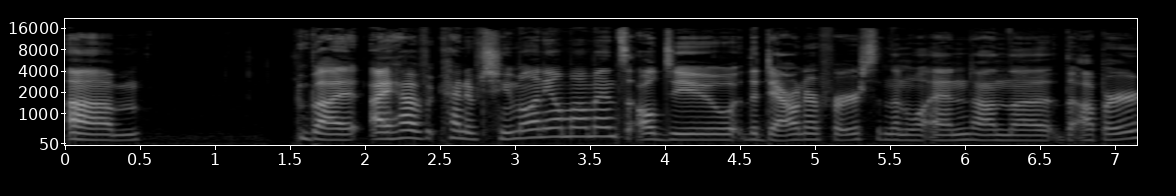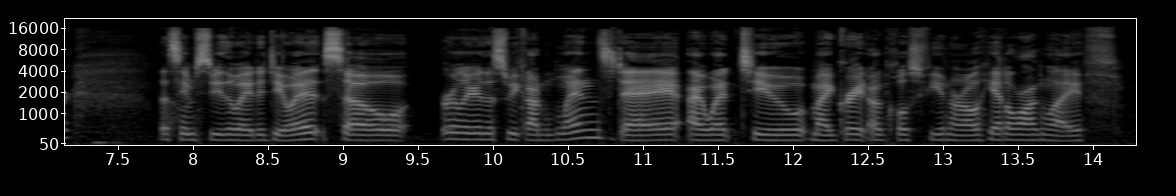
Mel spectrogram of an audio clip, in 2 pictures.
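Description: A young woman in her twenties chats on a podcast while getting over a cold. Her voice sits a little low and comes through smooth and clear. She rambles along with plenty of fillers, close to the mic with a dry sound. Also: fairly even intonation, normal speed, a bit bright, no echo. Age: 20s. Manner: chatty, many fillers. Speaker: podcast co-host. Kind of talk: casual chat. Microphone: studio microphone.

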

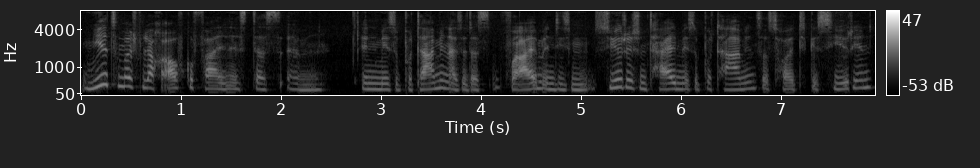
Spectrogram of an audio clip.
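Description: Woman interview guest, husky with some vocal fry, reflective and hesitant, informal conversational delivery. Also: a little high, darkish tone. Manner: thoughtful, hesitant, searching for words. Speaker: interview guest, theatre performer.

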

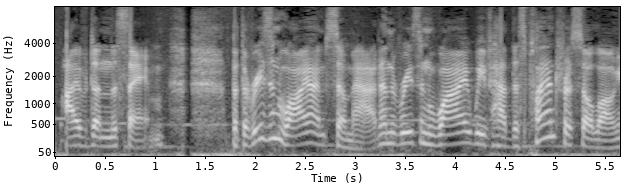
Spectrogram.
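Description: A man's voice: medium pitch, sharp tone, rough recording. A man voicing a hurt, petty young boyfriend who speaks in a clipped, pointed way.

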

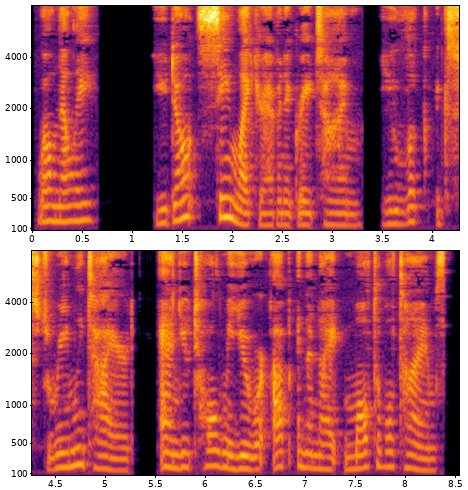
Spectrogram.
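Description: A gentle, earnest mother giving calm counsel, read by a woman. The voice is low-pitched and a little husky, and it speaks steadily. It has a patient, guiding manner. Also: normal speed, natural voice. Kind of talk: storybook reading.

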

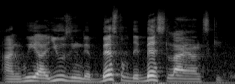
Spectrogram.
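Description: A man's voice: on the high side, expressive, a little fast, heavy background noise, lightly acted. A man putting on a pompous, mock-formal West African salesman voice for a joke condom ad on a podcast. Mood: salesman pitch. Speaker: podcast co-host.

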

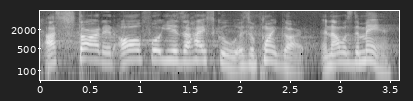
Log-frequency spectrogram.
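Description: A man giving a lively, conversational testimony sermon as a guest speaker, full of slang. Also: sits high, normal speed. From Chicago. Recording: reverberant hall.

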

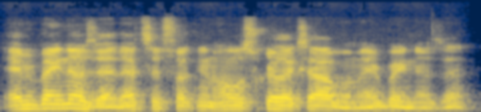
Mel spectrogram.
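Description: A man's voice: mid-range voice, racing, a bit bright. Male podcast host, mid-range voice, casual, sweary, slangy, repetitive for emphasis. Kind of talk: casual interview chat.

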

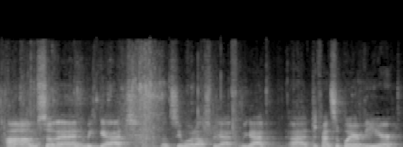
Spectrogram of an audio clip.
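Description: A man co-hosting a casual sports podcast, relaxed and jokey, talking from inside a house. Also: mid-range voice, normal speed. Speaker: podcast co-host. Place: house, indoors. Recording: echoey room with faint noise.

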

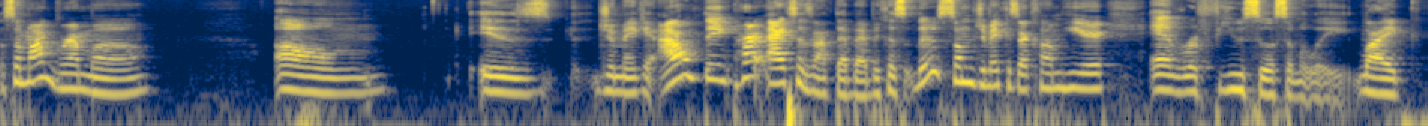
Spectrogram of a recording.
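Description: A young adult woman chatting casually as a student co-host, telling stories in an animated, informal way with quoted asides. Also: lowish voice, moderate pace. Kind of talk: casual chat.

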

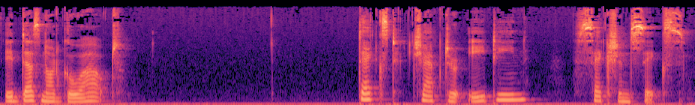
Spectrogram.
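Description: A woman reading a spiritual book aloud as scripted narration, in measured, deliberate phrases with pauses. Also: sits low, a little mellow. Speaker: audiobook reader.

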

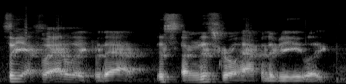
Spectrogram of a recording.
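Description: A man with a Michigan American accent talks in a notably low voice. He is a former professional baseball player looking back on his career in a relaxed interview, and he often pauses, restarts and fills gaps with "um.". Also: low-quality recording. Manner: halting, many fillers and restarts. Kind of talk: casual interview storytelling.

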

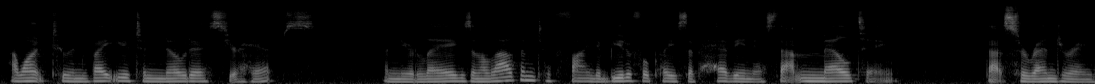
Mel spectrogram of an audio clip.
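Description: Woman, meditation guide, soft soothing delivery, very slow pace, dark mellow tone. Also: extremely low pitch.

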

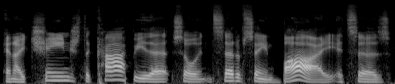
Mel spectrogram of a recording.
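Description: A man presents an informal online tutorial as host. He explains each step in a casual, conversational way, with a mid-pitched voice. The sound is dry, with no room to it. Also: lively intonation, measured pace, a bit bright, clear, resonant tone, dry recording. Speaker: host demonstrating a music marketing tool. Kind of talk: casual screen-share tutorial.

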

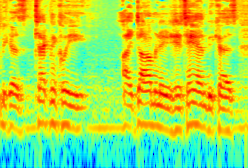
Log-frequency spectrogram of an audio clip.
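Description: A man's voice: mid-range voice, steady tone, brisk, a little hiss or hum, low-quality recording. A man getting over a cold, sounding nasal and a little whiny, talking through a story in casual chat and explaining things step by step. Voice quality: slightly whiny.

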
